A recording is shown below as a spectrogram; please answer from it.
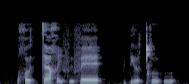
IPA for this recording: χ u˥ tː ɜ˥ χ i˩ f ɨ˩˧ f ɛː˥ | pʲ ʊː˧˥ ǀʰ u˥ ʔ ṳ˥

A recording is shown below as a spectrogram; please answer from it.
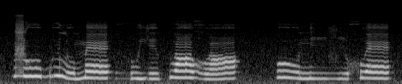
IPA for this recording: ʐ oː˦ b ɯ˦ l o˨ m æ˦ | h u˨ j e˨ tʷ ɑː˦ ʁʷ ɑ˨˦ | oː˦˨ n iː˨ v i˨ χʷ æ˦

